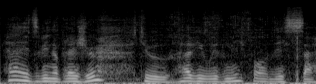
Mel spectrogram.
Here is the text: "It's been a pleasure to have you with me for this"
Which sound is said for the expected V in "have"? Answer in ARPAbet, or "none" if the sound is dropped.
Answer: V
